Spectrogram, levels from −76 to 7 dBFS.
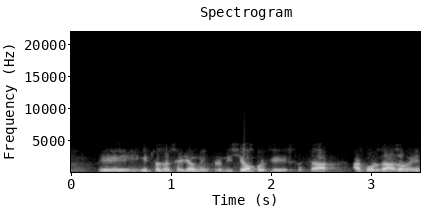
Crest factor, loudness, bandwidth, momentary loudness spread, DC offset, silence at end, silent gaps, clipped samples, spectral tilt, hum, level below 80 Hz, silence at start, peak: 16 dB; -17 LUFS; 4.4 kHz; 8 LU; under 0.1%; 0 s; none; under 0.1%; -10.5 dB/octave; none; -62 dBFS; 0.3 s; 0 dBFS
